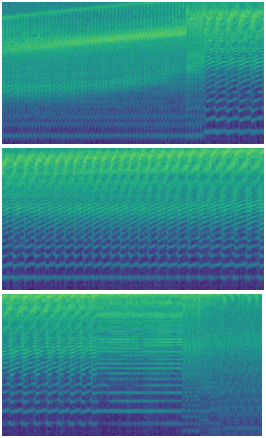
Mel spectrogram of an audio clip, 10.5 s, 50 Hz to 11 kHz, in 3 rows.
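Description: Doepfer A-100 analog modular synthesizer patch playing: a high, noisy tone rising steadily in pitch, then switching abruptly about two and a half seconds in to a buzzy drone with many overtones that pulses several times a second. Near the end it jumps to different held tones and changes again just before the close.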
